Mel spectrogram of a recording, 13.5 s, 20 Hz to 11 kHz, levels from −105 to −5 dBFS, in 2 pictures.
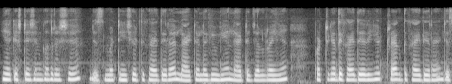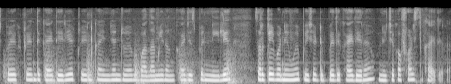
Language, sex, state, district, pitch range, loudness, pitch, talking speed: Hindi, female, Maharashtra, Nagpur, 195-210 Hz, -16 LUFS, 200 Hz, 290 wpm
